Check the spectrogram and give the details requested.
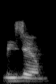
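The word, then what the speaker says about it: Rezoom: And for anyone who is hearing themselves in my words, I really recommend my third book, Resume. Because it's spelled R-E-Z-O-O-M, like resume, do it fast, resume.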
